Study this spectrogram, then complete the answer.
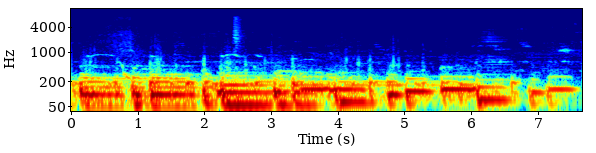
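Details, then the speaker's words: Polytron PMA 9502 active speaker after repair of dead bass (fault was a bad solder joint at the subwoofer speaker terminal), vocal speakers disconnected: deep, clean bass notes thump firmly with no buzz, rattle or crackle; subwoofer playing properly. "Nah, teman-teman bisa dengarkan di sini untuk nada subwoofer sudah berbunyi dengan normal."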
